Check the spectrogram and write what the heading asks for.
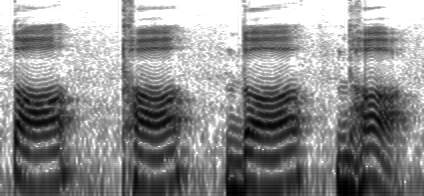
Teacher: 2 নম্বরে দন্তধ্বনি। জিভের ডগা উপরের পাটি দাঁতের পেছনের অংশকে স্পর্শ করে বায়ু পথে বাধার সৃষ্টি করলে দন্তধ্বনি উচ্চারিত হয়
